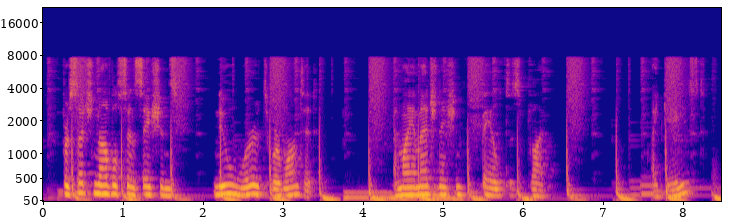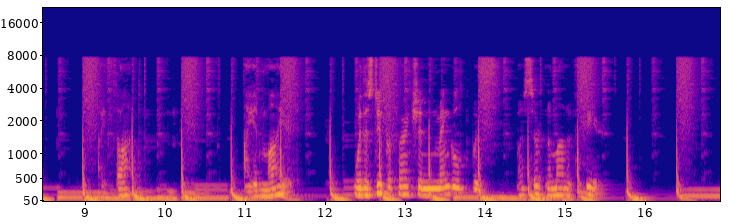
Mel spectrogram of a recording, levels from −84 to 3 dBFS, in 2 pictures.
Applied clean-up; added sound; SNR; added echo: classical method WPE with log-MMSE.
